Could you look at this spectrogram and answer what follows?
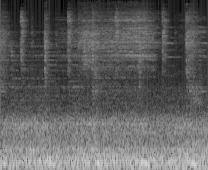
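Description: Background music with a steady quick beat, mixed with the low rumble of a car driving at highway speed.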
